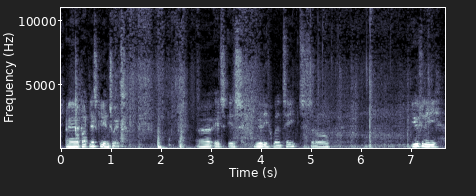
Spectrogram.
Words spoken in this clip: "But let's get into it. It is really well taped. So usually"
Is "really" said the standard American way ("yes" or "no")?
yes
